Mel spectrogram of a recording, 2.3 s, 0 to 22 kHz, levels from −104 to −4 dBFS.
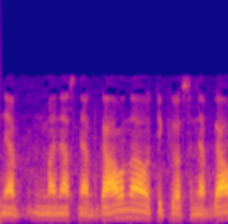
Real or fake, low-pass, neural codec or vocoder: real; 5.4 kHz; none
